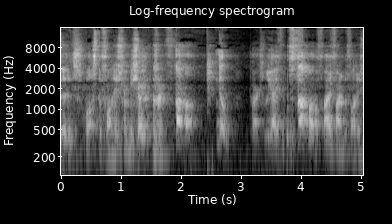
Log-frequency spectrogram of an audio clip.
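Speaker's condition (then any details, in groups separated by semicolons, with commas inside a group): Tourette's; serious tics; frequent shouted swearing and interjections interrupting speech throughout clip; shouts swear words, shouts remarks at women, regardless of company, even 90-year-olds, not during sleep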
